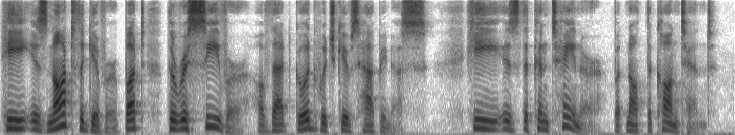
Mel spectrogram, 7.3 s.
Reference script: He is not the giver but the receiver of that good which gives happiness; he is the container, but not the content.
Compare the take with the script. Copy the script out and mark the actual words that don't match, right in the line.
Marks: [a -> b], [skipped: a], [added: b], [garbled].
He is not the giver but the receiver of that good which gives happiness; he is the container, but not the content.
